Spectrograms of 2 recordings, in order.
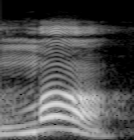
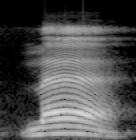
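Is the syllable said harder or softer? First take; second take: harder; softer. First: The syllable is said with a harder sound. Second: The syllable is said with a softer sound. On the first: The speaker calls it wrong. "bukan ma" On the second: The speaker calls it right. "dia lembut sikit"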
